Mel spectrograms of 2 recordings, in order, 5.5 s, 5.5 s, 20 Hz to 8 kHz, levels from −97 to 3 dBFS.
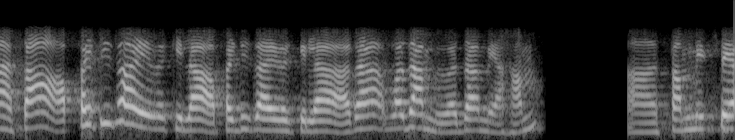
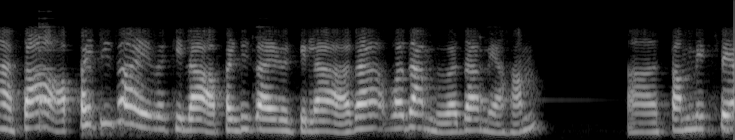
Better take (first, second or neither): first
